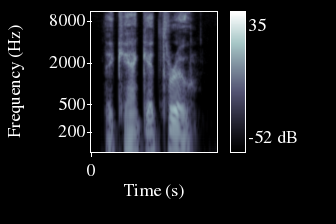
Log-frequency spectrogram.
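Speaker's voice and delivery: ordinary delivery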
